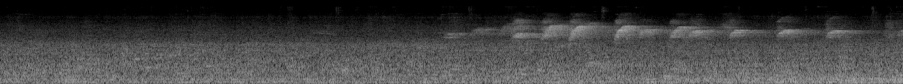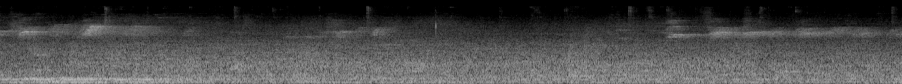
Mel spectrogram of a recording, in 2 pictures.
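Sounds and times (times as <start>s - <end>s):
low background rumble: 7.7s - 13.8s.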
